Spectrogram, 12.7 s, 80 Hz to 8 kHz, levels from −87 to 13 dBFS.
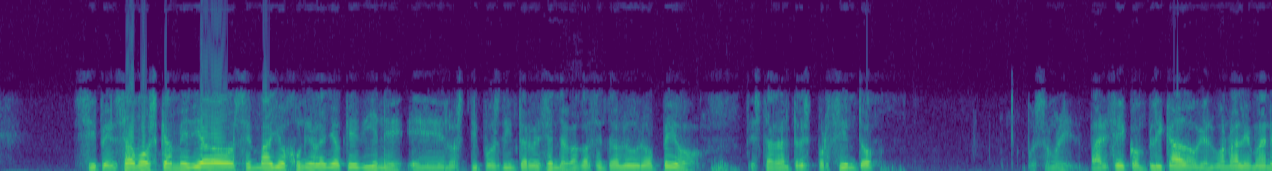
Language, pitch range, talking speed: Spanish, 110-130 Hz, 150 wpm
